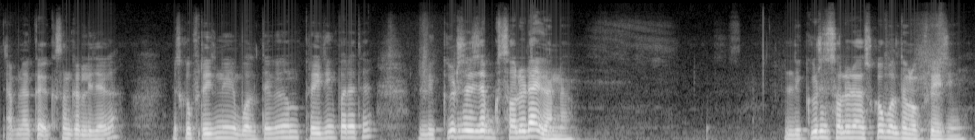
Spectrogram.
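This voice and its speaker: A man's voice: medium pitch, fast, long pauses, a little mellow, smooth. Young man lecturing students, repeating terms. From India. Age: young adult. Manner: asks questions then answers them himself, repeats key terms. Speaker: teacher. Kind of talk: classroom lecture.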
